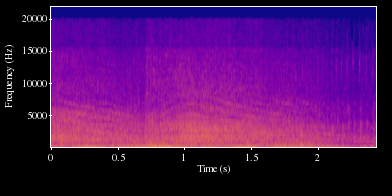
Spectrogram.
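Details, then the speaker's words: UTV just revived, coolant still needing burping, injectors uncertain: engine climbs cleanly through a quick rev and drops back without stumbling or popping. Normal revving. "we need to burp this coolant it's running good every time I rev"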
